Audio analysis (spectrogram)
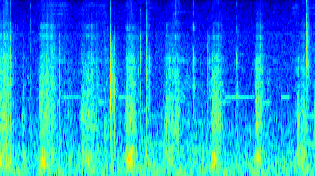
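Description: Crisp crunching bites into chocolate-covered potato chips, a Hokkaido souvenir snack with bitter chocolate, several close, distinct crunches spaced through the moment with soft chewing between them.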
